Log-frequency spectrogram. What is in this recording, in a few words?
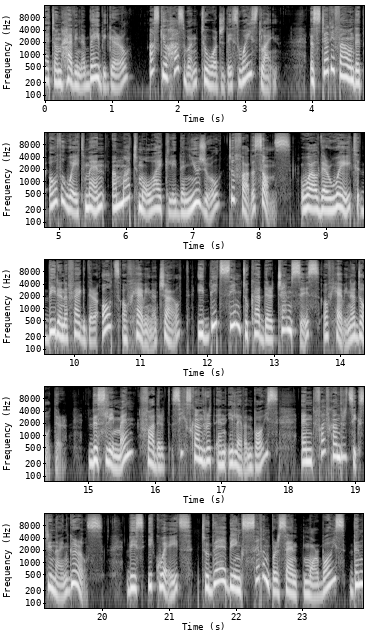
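Bulgarian English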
